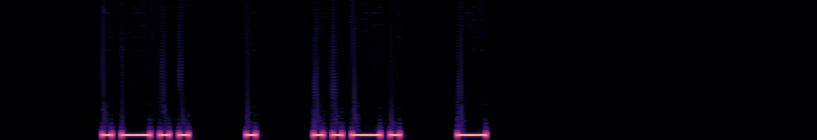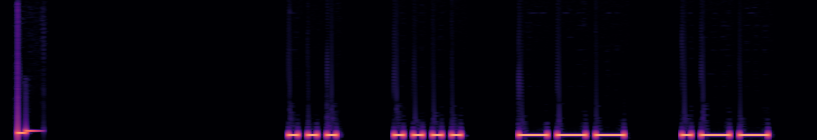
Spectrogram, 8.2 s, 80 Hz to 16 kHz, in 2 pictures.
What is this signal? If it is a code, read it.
Morse code, heard as a keyed tone, about 25 wpm, spaced as for 18 wpm, 700 Hz. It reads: LEFT SHOW
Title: 2x Character Spacing - Top 300 Words - 25wpm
